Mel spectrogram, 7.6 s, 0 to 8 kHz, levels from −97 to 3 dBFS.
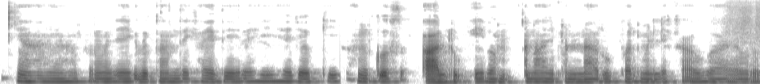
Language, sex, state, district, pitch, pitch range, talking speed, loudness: Hindi, male, Chhattisgarh, Rajnandgaon, 100 Hz, 95-105 Hz, 175 wpm, -37 LUFS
